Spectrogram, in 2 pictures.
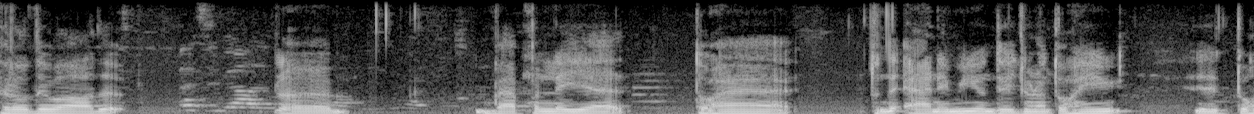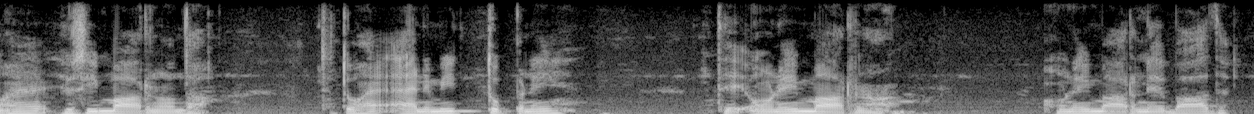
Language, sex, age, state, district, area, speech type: Dogri, male, 18-30, Jammu and Kashmir, Samba, urban, spontaneous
